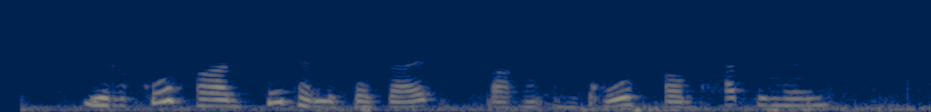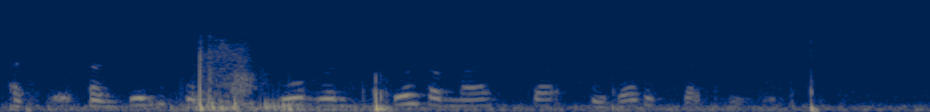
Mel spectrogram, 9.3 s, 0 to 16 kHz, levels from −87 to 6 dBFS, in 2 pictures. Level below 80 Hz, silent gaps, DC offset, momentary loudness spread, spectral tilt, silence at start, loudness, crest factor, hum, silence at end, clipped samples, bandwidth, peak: -56 dBFS; none; under 0.1%; 19 LU; -10.5 dB/octave; 0.1 s; -43 LUFS; 24 dB; none; 0.05 s; under 0.1%; 6.6 kHz; -18 dBFS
